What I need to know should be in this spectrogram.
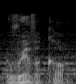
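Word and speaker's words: Revachol: strong for rev call he pronounces Revol with a hard K unlike other people my mug why would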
